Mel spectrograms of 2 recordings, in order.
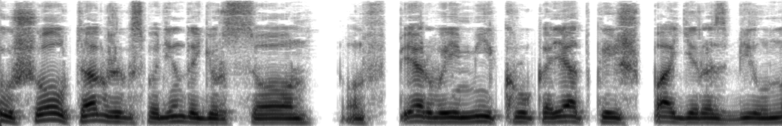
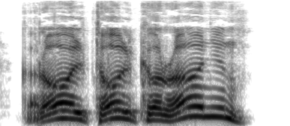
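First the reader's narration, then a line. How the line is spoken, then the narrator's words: Shout carrying down street. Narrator (Russian): крикнул на всю улицу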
